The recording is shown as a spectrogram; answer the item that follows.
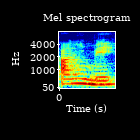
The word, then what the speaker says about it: anime: E eu já queria dizer aqui que eu falo anime, mas a pronúncia mais correta seria anime.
